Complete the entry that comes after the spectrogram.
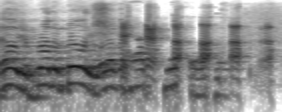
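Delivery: bright mock call from a passing fan with a laugh; fans yelling the line. Passing fans shouting his old line at the actor, mock call. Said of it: "walking by saying".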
